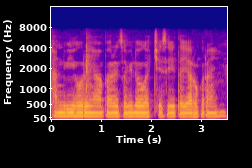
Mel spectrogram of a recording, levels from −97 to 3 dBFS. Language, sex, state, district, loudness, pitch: Hindi, male, Delhi, New Delhi, -15 LUFS, 110 Hz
